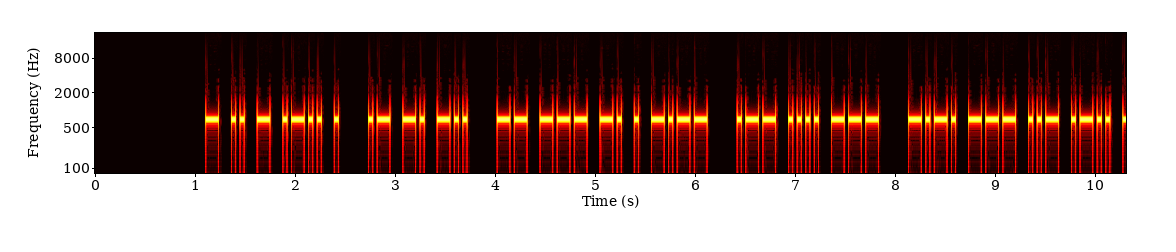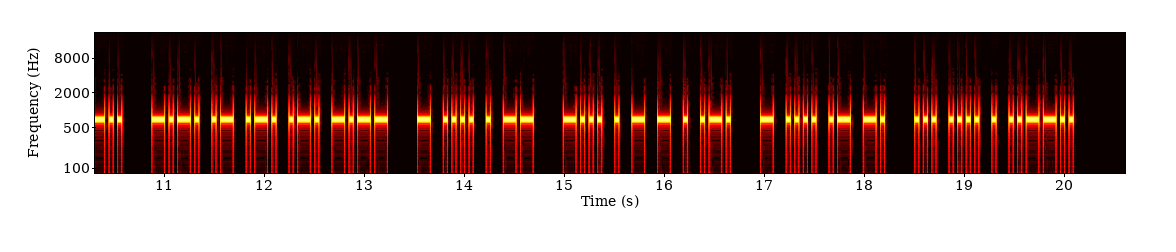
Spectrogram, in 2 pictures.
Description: Morse code, heard as a keyed tone, about 28 wpm, 700 Hz. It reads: TITLE AND MONEY WHO COULD CARRY THEM BETTER THAN SHE?
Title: Sentences from Top 1200 Words 28wpm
